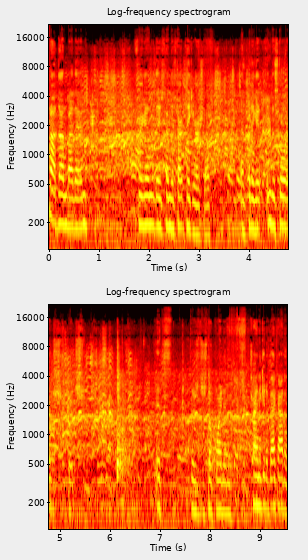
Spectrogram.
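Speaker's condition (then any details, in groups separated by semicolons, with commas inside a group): No condition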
